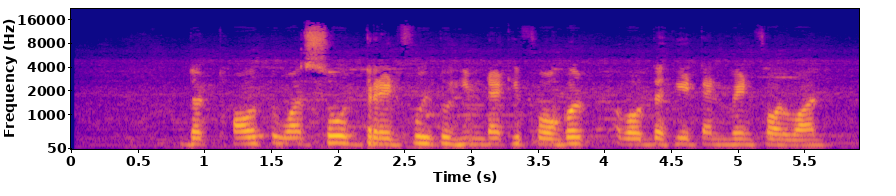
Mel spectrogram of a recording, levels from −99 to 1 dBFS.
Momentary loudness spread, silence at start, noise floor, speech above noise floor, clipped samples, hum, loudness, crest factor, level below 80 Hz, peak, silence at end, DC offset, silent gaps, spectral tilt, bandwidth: 8 LU; 0.8 s; -53 dBFS; 32 dB; under 0.1%; none; -21 LUFS; 20 dB; -62 dBFS; -2 dBFS; 0.25 s; under 0.1%; none; -4.5 dB/octave; 14 kHz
